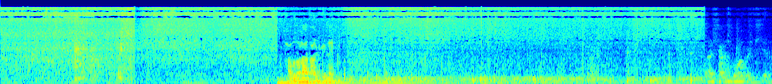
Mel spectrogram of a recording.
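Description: Food sizzles loudly in a hot wok.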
